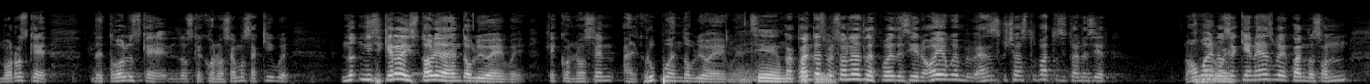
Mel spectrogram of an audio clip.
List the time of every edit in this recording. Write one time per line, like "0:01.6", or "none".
0:03.3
